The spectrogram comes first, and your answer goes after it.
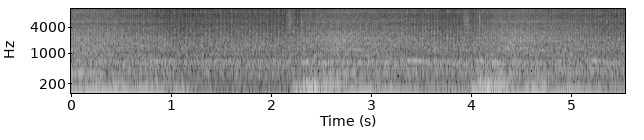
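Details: Car engine idling with an uneven rough beat and a couple of heavier surges; owner notes idle has recently become noisy, abnormal idle noise with cause unclear.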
